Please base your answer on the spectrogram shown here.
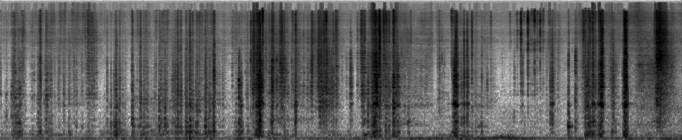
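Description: Scissors cut through Gorilla Glue rubber seal tape to fit it along a fender, a close, quiet run of irregular snips, scrapes and rustling taps with no talking.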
